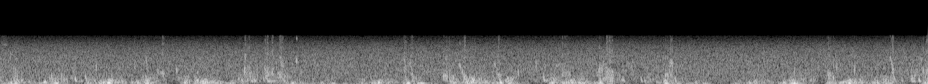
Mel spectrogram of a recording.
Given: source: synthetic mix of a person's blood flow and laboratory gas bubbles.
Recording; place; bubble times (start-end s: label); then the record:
Doppler ultrasound of blood flow; precordium
0.00-0.25 s: bubbles
0.46-1.17 s: bubbles
1.33-1.39 s: bubbles
1.42-1.71 s: bubbles
1.74-2.02 s: bubbles
2.36-3.05 s: bubbles
4.03-4.18 s: bubbles
4.40-4.83 s: bubbles
4.93-5.22 s: bubbles
5.29-5.75 s: bubbles
5.95-6.88 s: bubbles
7.82-8.19 s: bubbles
8.24-8.41 s: bubbles
8.52-8.66 s: bubbles
8.72-8.80 s: bubbles
8.87-9.29 s: bubbles
From the record:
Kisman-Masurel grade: 332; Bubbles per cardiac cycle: rolling drumbeat, 9 or more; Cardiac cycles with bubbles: 50 to 99%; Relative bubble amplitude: moderate (0.250 to 0.450); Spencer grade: 3 (all of the cardiac periods contain showers or single bubble signals, but not dominating or overriding the cardiac motion signals); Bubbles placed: anywhere in the cardiac cycle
